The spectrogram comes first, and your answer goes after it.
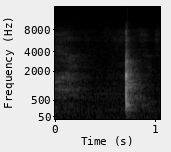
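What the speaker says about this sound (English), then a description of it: "So I did one pump" A single press on the pump of a Revlon Photo Ready foundation bottle in shade 10 caramel gives one short, sharp click up close against near silence.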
